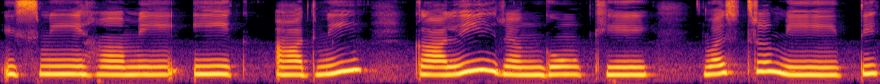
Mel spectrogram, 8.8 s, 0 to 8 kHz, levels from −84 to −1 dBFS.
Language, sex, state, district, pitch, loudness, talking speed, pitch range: Hindi, female, Punjab, Fazilka, 245 Hz, -12 LUFS, 70 wpm, 235-265 Hz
